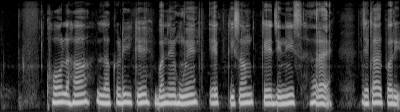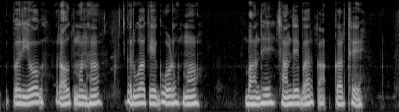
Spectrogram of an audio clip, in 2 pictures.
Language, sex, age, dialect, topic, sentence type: Chhattisgarhi, male, 18-24, Western/Budati/Khatahi, agriculture, statement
